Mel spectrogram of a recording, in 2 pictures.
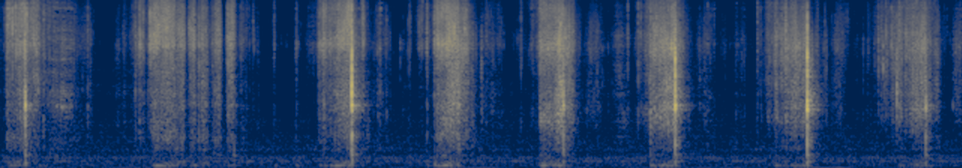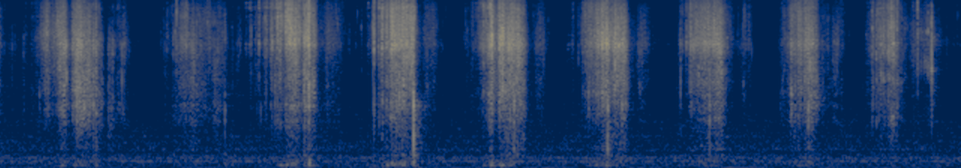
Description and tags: chopping-lettuce
The sound was recorded when a butcher knife was chopping a head of lettuce on a cutting board.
